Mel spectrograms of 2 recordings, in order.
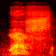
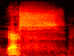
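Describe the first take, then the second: First: It is said loudly with great excitement. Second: It is said with moderate energy.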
